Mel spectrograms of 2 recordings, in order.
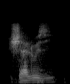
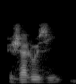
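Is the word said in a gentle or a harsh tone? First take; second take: gentle; gentle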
